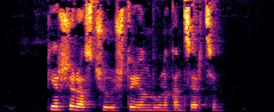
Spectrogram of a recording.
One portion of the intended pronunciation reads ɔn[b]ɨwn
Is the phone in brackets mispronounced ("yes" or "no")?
no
